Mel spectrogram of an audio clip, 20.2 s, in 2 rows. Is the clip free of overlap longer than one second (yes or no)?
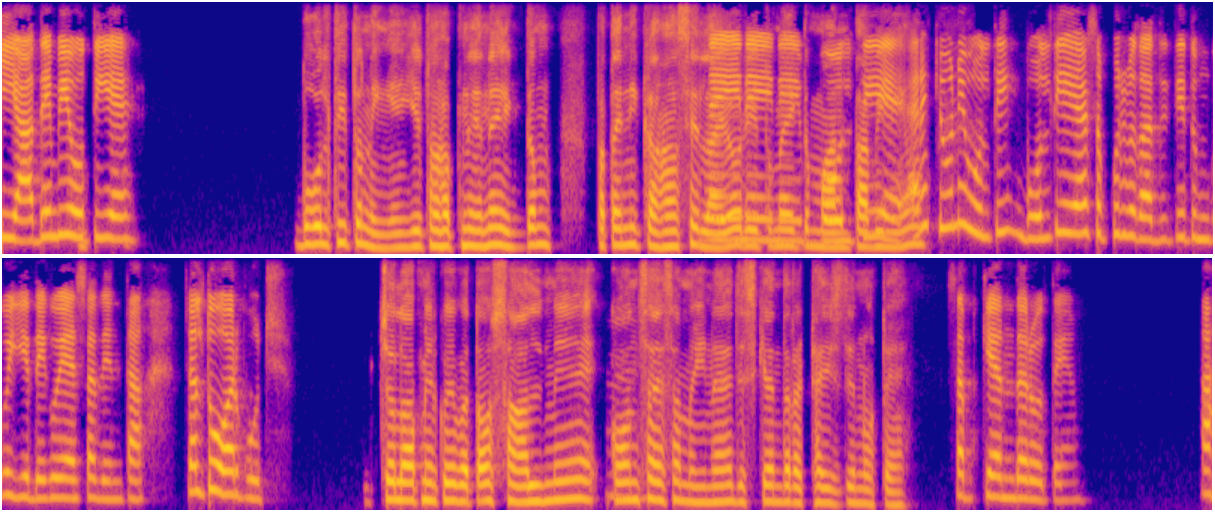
no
